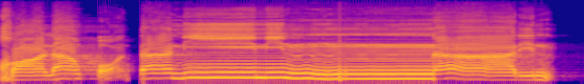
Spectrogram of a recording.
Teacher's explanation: Nun sukun bertemu nun, disebut bacaan idgham bi gunnah. Bunyi nun yang pertama masukkan pada nun kedua, kemudian dengungkan dua harokat. · Cara bacanya bunyi qaf harus kita pantulkan. Pantulannya jangan berlebihan, sesuai namanya. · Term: qalqalah sugro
